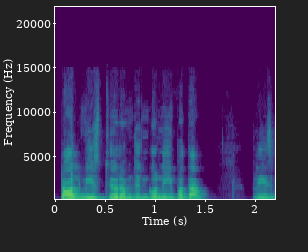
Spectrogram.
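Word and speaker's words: Ptolemy: चलिए, तो यहां पर हम यूज करने वाले हैं that is टॉलमीज theorem. P silent है क्योंकि मुझे दिखा एक साइक्लिक क्वाड्रिलेटरल।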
